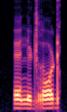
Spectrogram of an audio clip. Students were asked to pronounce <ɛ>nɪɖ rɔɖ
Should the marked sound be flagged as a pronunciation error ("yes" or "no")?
no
